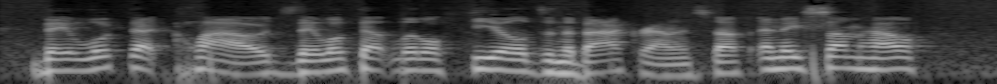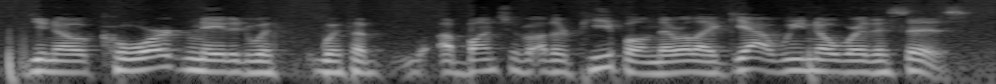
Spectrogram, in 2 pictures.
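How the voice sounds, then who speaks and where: Over noticeable background noise, a man with a medium pitch talks at a fairly quick pace with fairly even intonation. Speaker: radio co-host. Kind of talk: casual banter, talk radio.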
